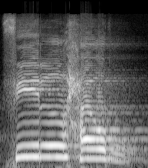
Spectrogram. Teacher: Ro-nya disukunkan, ditasydidkan. Kemudian huruf H ditekan. Fil haur. Satu ketukan.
